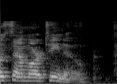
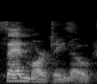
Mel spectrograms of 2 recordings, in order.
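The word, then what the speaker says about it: Sammartino: Not gonna lie, just realized there was no N in that during the reading the Meltzer obituary. I probably had been pronouncing it San Martino my whole life because that sounds like a name.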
